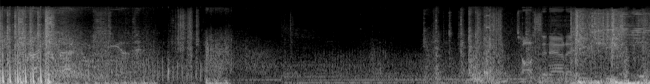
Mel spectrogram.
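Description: Sustained automatic gunfire fills a Rainbow Six Siege match, with rapid bursts at the start and again near the end, a quieter patch in the middle, and game voice lines over the action.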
